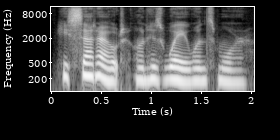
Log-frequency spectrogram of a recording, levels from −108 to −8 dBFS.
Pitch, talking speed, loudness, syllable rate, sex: 190 Hz, 235 wpm, -18 LUFS, 4.4 syllables/s, female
